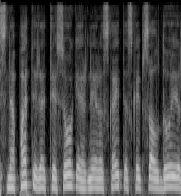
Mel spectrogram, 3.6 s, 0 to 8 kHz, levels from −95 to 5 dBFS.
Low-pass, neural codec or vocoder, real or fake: 7.2 kHz; none; real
